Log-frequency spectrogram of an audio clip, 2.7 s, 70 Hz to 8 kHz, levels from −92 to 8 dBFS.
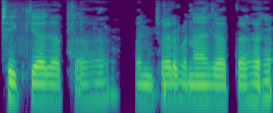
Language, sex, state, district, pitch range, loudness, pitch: Hindi, male, Jharkhand, Sahebganj, 115-125 Hz, -19 LUFS, 120 Hz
